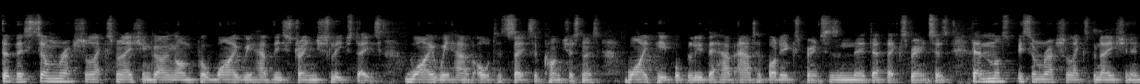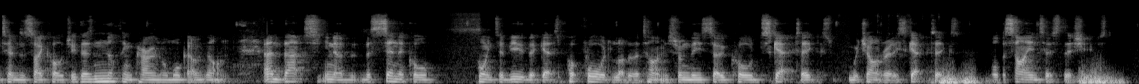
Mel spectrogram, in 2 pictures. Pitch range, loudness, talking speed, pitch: 105-115 Hz, -23 LUFS, 215 wpm, 110 Hz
